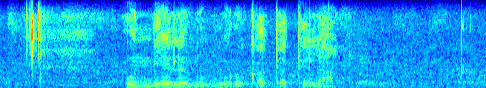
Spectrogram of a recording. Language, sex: Tswana, male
